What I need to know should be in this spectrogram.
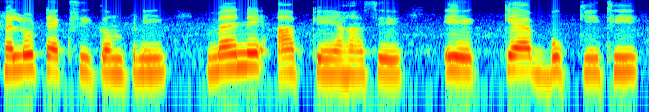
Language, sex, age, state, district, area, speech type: Hindi, female, 30-45, Uttar Pradesh, Sonbhadra, rural, spontaneous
